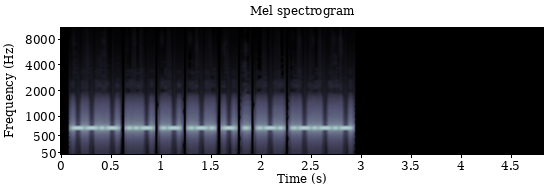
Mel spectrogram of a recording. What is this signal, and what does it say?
Morse code, heard as a keyed tone, about 34 wpm, 700 Hz. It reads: QUARTER.
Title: Sentences from Top 1500 Words 35wpm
